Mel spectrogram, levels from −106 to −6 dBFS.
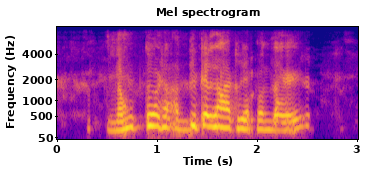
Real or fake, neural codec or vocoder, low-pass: fake; codec, 24 kHz, 1.5 kbps, HILCodec; 7.2 kHz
